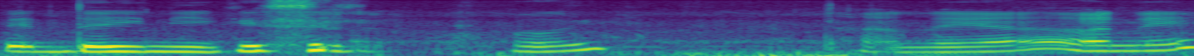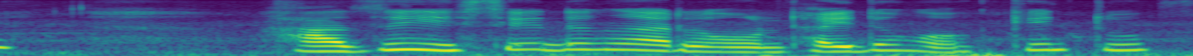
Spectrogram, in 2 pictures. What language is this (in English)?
Bodo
